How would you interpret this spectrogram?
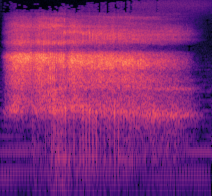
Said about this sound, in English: sound as if something large is exhaling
